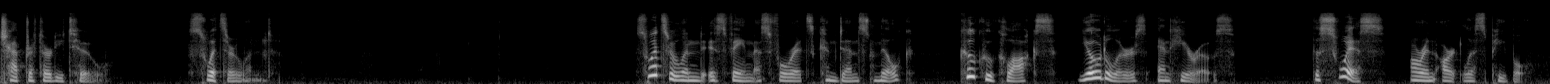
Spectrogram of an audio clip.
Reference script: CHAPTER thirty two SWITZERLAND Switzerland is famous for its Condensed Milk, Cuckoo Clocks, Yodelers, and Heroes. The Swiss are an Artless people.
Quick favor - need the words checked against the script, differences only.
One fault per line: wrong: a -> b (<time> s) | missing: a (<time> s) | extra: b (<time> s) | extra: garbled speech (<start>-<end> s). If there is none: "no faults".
no faults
